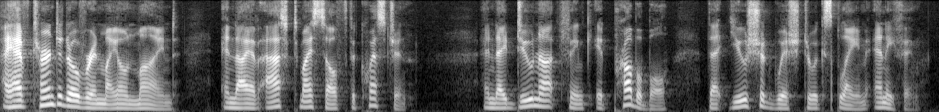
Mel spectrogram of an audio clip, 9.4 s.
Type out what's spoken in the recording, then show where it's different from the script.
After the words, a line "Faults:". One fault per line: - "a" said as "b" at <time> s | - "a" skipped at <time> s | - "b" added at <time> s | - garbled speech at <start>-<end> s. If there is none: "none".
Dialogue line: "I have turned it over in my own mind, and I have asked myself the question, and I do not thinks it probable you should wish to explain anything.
"I have turned it over in my own mind, and I have asked myself the question, and I do not think it probable that you should wish to explain anything.
Faults:
- "thinks" said as "think" at 5.6 s
- "that" added at 7.1 s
